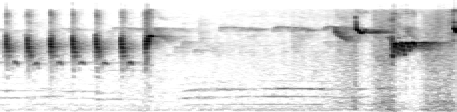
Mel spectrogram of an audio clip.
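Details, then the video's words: Clamorous reed warbler (kerak basi) singing sharp, harsh bursts: a quick series of six high chipping notes at an even beat, then a pause and a few shrill, rising whistled notes, over a faint low steady hum. "burung KERAK BASI tembakan tajam & kasar"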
